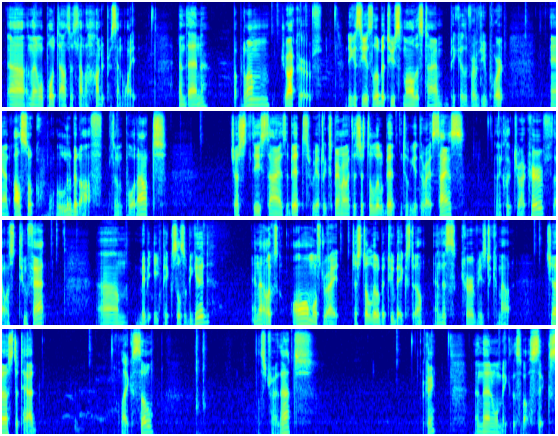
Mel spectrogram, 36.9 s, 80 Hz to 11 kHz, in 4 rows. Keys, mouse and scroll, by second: 4.4-6.0 drag, 7.7 ctrl+z, 9.4 g, 18.0 ctrl+z, 21.6-23.6 drag, 23.6 ctrl+z, 24.8 g, 27.3-28.9 drag, 29.2 click.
